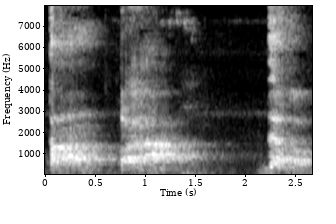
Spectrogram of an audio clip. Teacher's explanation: Ujung lidah tempelkan ke gusi atas, tempat nancapnya gigi seri.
